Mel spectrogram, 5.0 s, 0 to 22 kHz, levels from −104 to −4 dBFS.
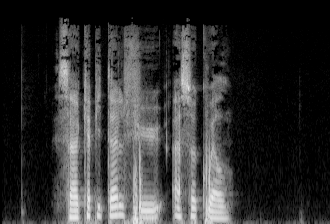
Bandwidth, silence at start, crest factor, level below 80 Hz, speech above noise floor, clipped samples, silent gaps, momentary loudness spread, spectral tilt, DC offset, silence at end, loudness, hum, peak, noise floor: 14.5 kHz; 0.9 s; 18 dB; -34 dBFS; 56 dB; under 0.1%; none; 6 LU; -4.5 dB/octave; under 0.1%; 1.5 s; -18 LUFS; none; -2 dBFS; -74 dBFS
